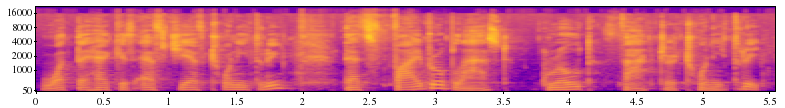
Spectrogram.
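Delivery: normal talking voice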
